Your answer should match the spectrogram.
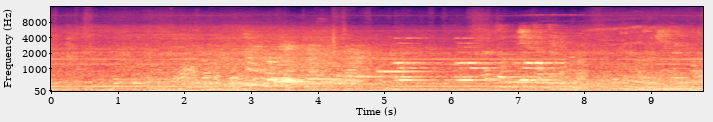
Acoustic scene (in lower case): subway train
